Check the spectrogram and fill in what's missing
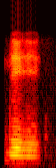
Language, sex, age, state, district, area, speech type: Urdu, male, 18-30, Uttar Pradesh, Siddharthnagar, rural, conversation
